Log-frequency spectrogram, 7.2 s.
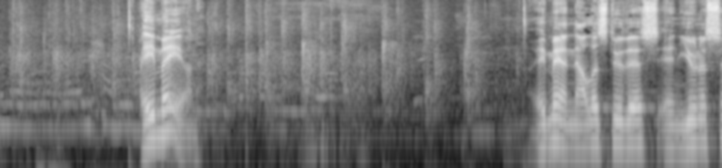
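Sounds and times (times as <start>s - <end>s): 
audience clapping: 0.0s - 5.8s
speech: 1.4s - 2.1s, 5.4s - 7.2s.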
